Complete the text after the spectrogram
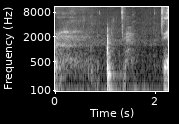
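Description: A glass mug knocks down on a table.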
